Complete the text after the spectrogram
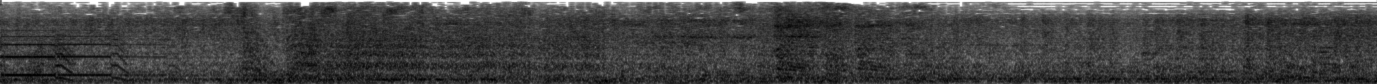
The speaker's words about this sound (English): This is the subway from the interior. We'll see how long a subway ride is every day.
